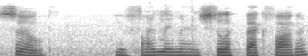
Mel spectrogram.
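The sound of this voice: A put-on character voice from a man, fairly high and shaky, monotone and flat, at a moderate pace over clear background noise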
